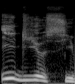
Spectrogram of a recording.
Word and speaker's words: idiotie: Idiotie. Hein, on prononce vraiment si.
